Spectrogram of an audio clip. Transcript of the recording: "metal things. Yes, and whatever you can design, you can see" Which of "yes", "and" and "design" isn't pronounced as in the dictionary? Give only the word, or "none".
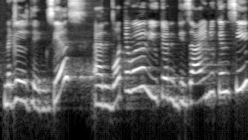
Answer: none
